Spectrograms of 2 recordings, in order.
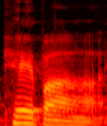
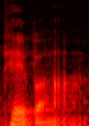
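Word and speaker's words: תֵּבָה: 우리가 갈대 상자인데 이 갈대 상자를 히브리어로 보면 테바 이렇게 발음을 합니다. 테바.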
